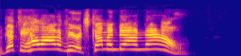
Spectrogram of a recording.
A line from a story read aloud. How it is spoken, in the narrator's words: a police officer yelled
